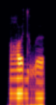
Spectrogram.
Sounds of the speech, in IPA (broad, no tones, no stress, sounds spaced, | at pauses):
ʁ ʊ d ṵ ə̯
